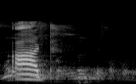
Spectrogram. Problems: constant background noise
